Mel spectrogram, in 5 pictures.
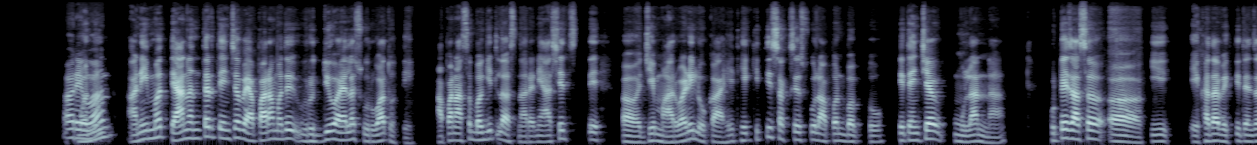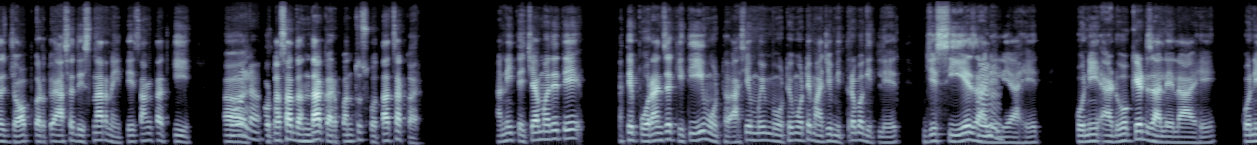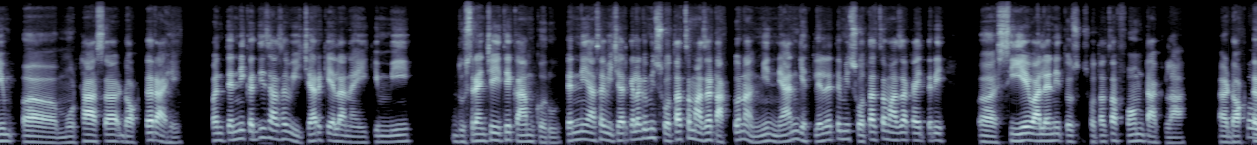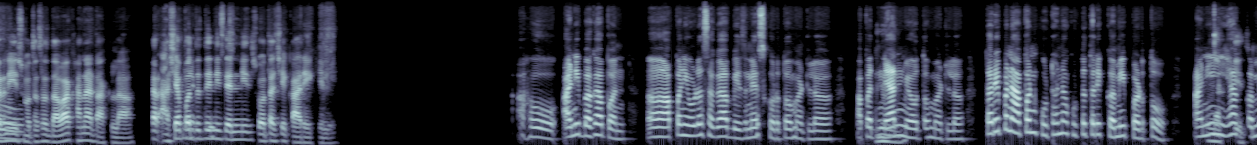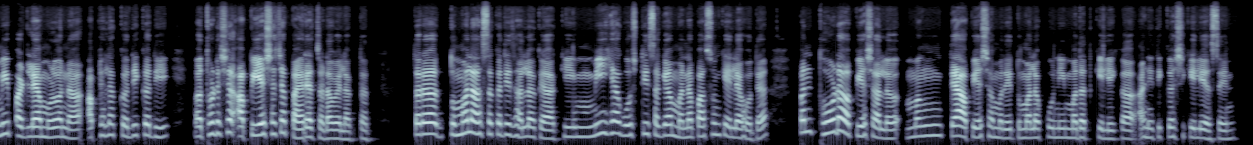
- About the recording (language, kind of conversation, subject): Marathi, podcast, नवीन क्षेत्रात उतरताना ज्ञान कसं मिळवलंत?
- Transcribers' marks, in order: other noise; tapping; in English: "ॲडव्होकेट"; in English: "फर्म"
